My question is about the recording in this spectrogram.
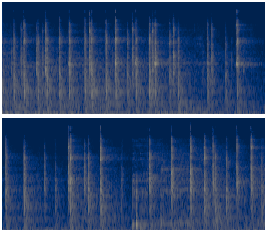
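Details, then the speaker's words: Polaris Ranger rear wheel turned by hand: sharp, uneven clicks and light clunks from loose brake pads rattling in the caliper, not axles or transmission. "that's what that was my issue so uh there was nothing wrong with the axles or the transmission all this time it was these"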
